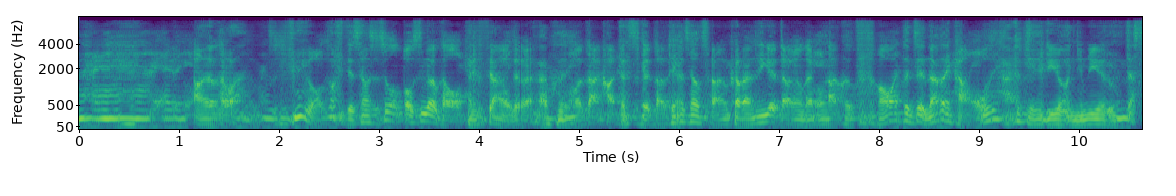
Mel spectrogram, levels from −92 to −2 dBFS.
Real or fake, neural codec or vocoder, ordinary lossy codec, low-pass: fake; codec, 16 kHz, 0.5 kbps, FreqCodec, larger model; none; 7.2 kHz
